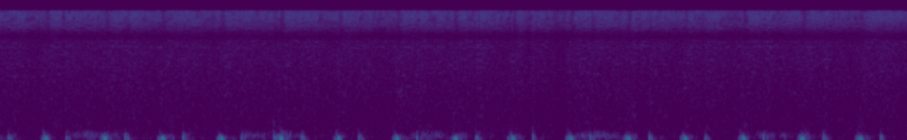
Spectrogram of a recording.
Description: My heart was pounding hard from inside my chest like , comment, subscribe and enjoy #heartbeat #pumping #subscribe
